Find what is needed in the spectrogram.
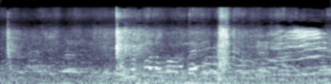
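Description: Two sharp cracks, about a second in and again near the end, over the chatter of a crowd.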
